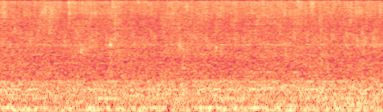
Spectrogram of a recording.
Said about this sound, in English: I'm guilty of leaving the water running.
